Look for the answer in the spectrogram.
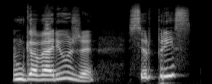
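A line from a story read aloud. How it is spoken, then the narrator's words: Laughing. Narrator (Russian): Смеясь, я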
